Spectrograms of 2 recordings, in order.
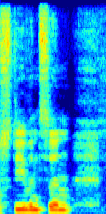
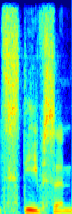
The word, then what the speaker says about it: Steveson: heard has people done, I've heard people pronounce it Steveson. So I don't know if that is better for you or if that's more correct. But yeah, Steveson is how I've heard it pronounced and how I pronounce it.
